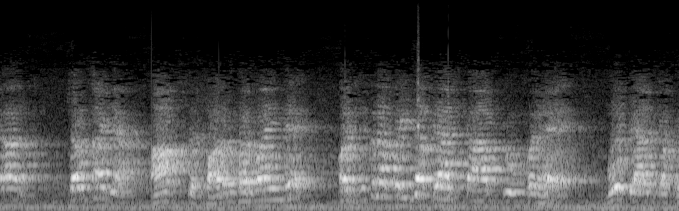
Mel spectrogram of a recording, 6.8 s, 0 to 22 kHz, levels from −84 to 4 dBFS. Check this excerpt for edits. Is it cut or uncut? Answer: cut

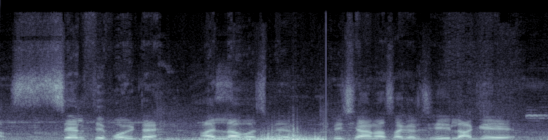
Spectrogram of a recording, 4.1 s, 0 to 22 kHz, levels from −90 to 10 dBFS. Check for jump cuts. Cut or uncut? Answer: cut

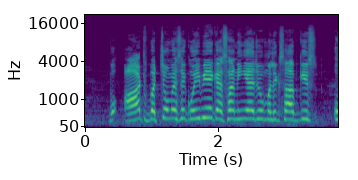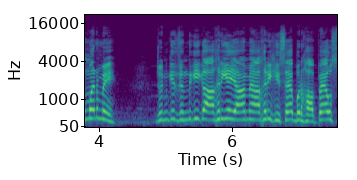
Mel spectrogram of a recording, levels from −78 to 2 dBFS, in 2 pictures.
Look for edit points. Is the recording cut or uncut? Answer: uncut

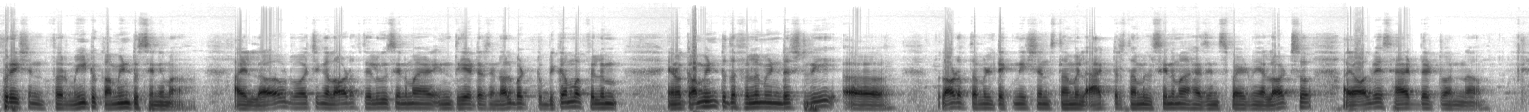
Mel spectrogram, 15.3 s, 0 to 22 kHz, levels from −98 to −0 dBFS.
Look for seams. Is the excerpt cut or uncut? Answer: uncut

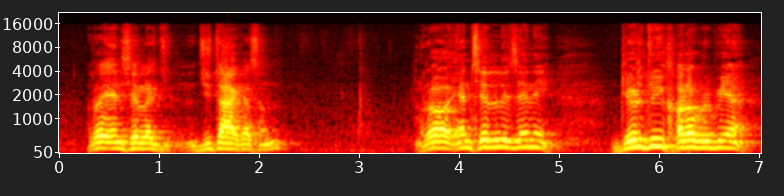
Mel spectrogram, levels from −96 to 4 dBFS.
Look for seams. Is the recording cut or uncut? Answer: uncut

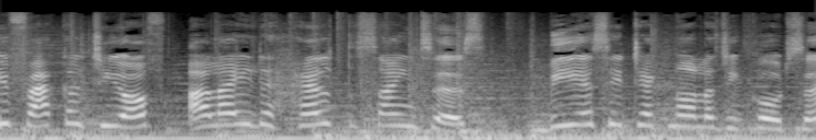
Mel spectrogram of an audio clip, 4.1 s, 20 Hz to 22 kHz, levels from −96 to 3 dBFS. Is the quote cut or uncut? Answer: uncut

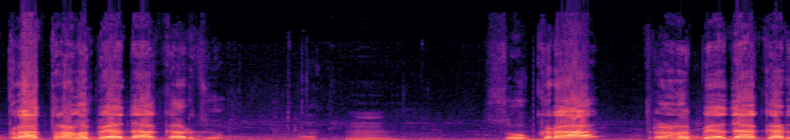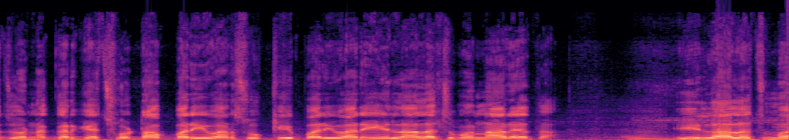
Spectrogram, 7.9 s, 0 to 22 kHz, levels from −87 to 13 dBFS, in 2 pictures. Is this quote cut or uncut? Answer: uncut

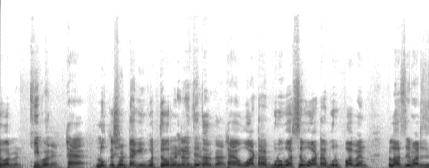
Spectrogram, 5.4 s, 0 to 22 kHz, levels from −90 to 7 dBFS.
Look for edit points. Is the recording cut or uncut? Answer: uncut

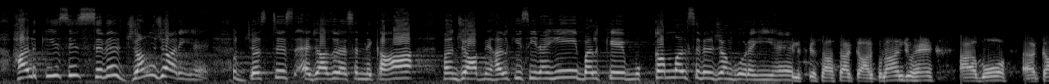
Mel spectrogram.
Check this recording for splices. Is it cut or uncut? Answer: cut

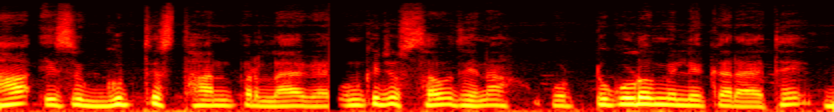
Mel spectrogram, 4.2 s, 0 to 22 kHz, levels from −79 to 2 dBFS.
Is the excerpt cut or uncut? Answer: cut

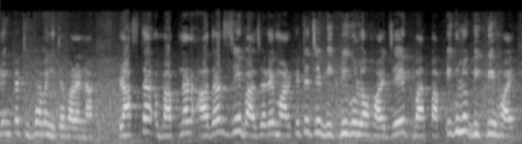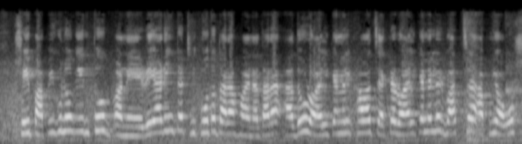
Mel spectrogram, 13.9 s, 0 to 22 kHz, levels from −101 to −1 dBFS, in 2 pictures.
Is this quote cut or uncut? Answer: uncut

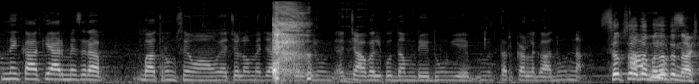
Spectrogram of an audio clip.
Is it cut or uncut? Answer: uncut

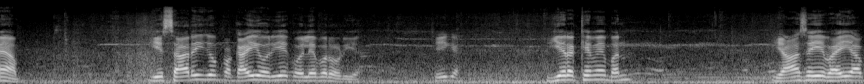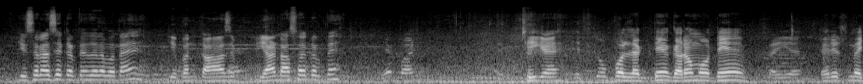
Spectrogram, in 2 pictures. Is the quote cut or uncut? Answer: uncut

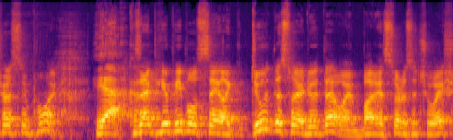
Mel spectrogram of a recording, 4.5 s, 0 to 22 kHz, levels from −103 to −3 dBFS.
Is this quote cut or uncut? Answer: uncut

